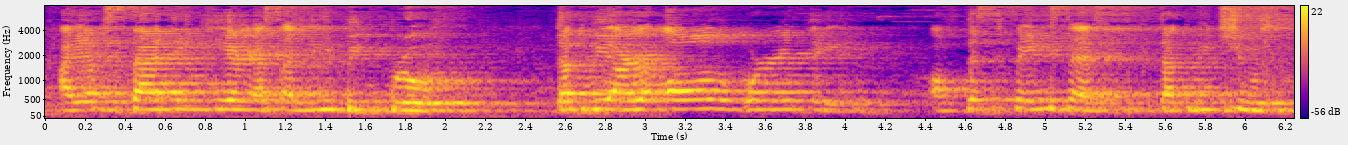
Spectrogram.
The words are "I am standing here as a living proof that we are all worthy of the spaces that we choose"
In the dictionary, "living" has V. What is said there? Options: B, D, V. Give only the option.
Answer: B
